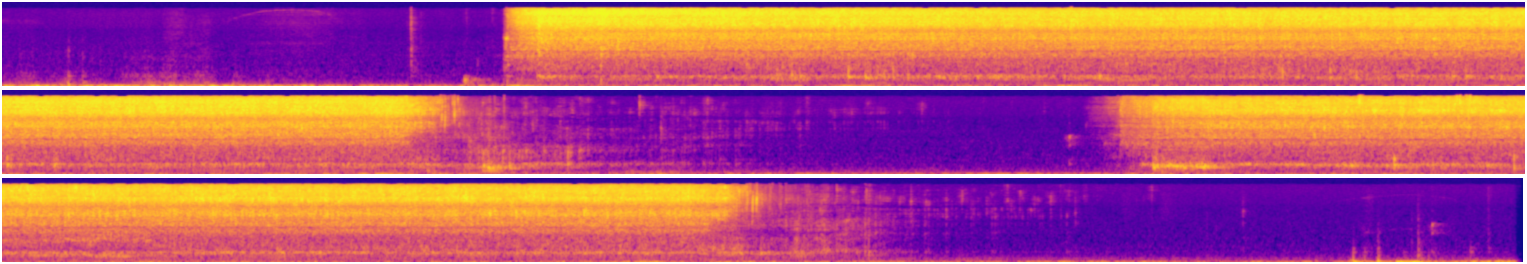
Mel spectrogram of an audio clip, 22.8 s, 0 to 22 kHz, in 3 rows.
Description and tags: Faucet water running
Recorded with Zoom H6 X/Y
bath, bathroom, drain, faucet, running, sink, tap, tub, valve, water, water-cock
